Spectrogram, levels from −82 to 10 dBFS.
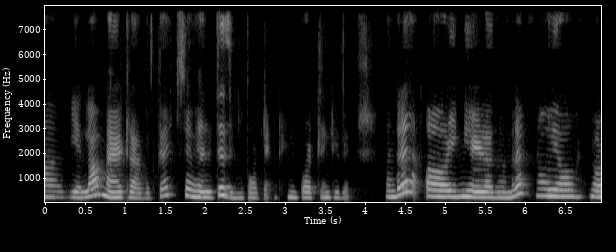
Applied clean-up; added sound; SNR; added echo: neural mask model DeepFilterNet 3.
